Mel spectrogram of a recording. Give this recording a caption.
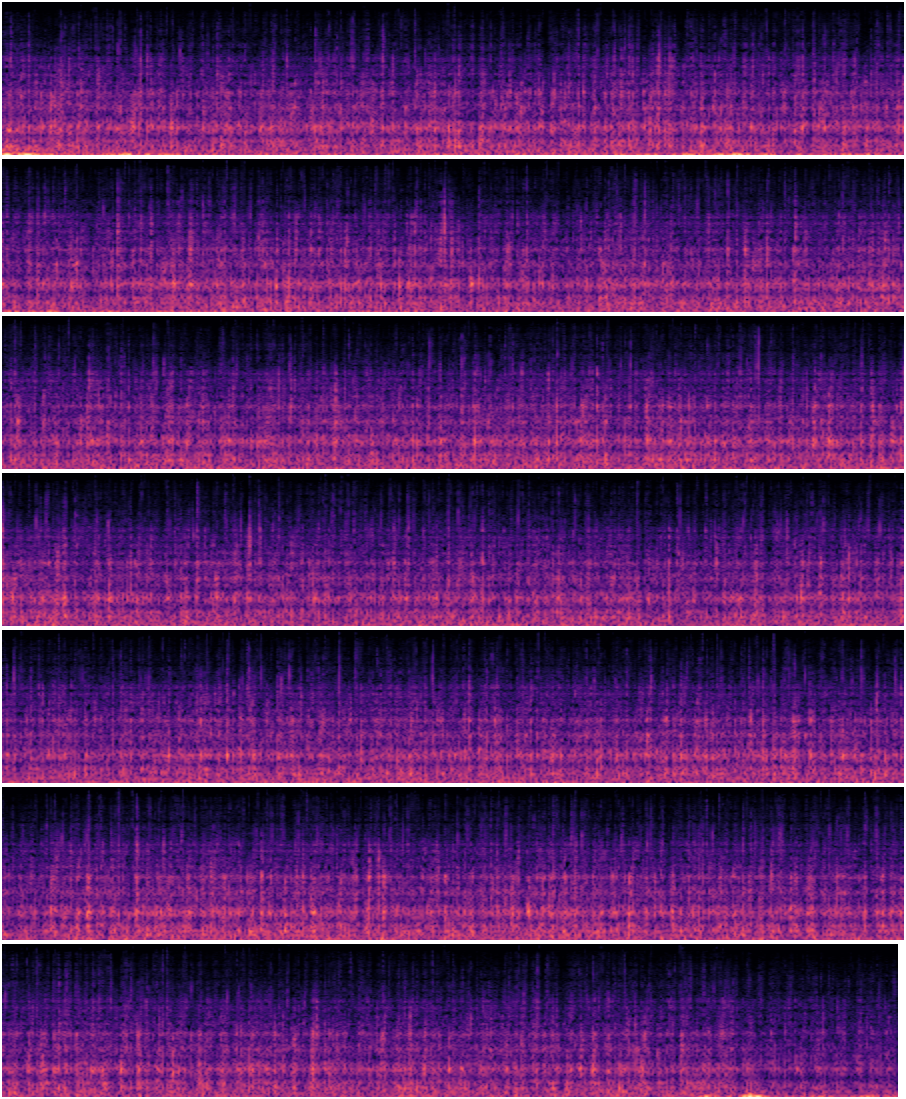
Close mic recording of boiling soup.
